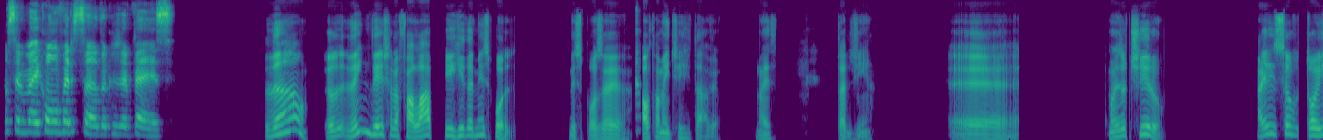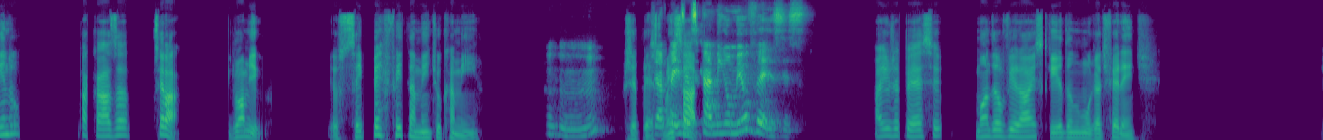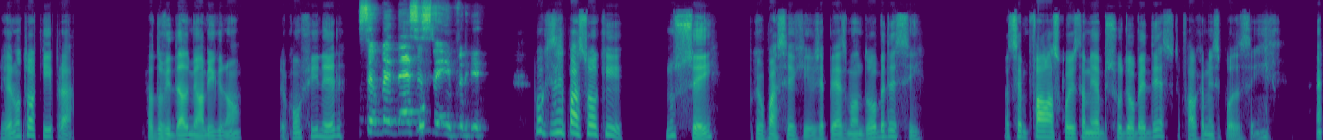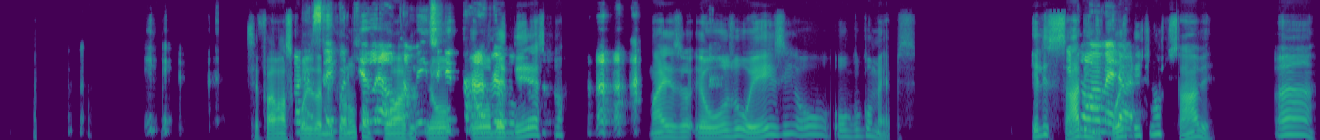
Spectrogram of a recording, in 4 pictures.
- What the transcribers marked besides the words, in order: other background noise; chuckle; tapping; laugh; laugh; laugh
- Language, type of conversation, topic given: Portuguese, podcast, Qual aplicativo você não consegue viver sem e por quê?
